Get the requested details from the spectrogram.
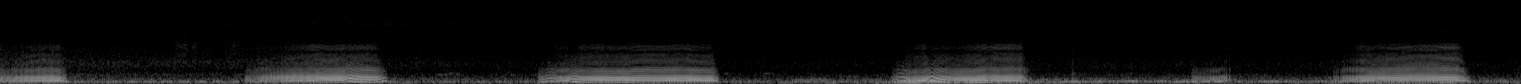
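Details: Tucked in and snoring: loud, rough, voiced snores on each breath in, about 5 in 15 seconds, with quieter breaths out between them.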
